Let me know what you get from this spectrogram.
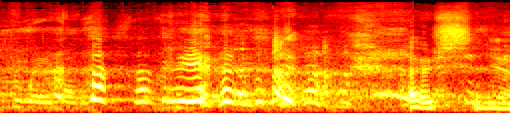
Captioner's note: group laughing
